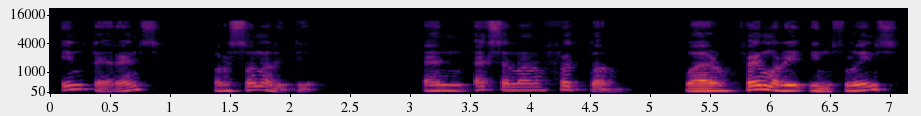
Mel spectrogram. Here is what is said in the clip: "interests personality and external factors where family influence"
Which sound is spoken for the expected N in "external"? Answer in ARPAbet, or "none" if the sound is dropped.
L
